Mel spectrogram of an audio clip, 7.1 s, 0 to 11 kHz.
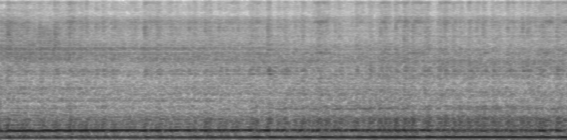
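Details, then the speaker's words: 1995 Sea-Doo XP with a swapped 951 two-stroke engine and freshly rebuilt choke carbs: a steady, slightly fast idle of about 2,800 rpm with an even buzz and no stumbles. Idle to be turned down a little. "Sounds good. Idle is almost where we're at."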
